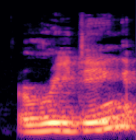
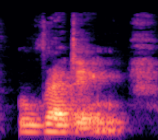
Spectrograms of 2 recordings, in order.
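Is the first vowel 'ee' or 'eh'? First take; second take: ee; eh. First: The first vowel is a long 'ee' sound. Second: The first vowel is a short 'eh' sound. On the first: It is the verb: looking at a book. The speaker calls it wrong. "You might be tempted to pronounce it as reading, as in I'm reading a book" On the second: It is the name of a town. The speaker calls it right. "but actually the place name is Reading"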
